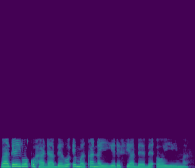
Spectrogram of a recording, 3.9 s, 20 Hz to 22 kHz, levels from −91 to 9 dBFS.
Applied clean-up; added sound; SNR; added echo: none; none; none; none.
